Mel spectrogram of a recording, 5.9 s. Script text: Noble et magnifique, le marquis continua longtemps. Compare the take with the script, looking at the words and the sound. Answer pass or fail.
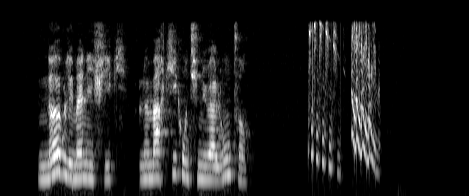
fail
